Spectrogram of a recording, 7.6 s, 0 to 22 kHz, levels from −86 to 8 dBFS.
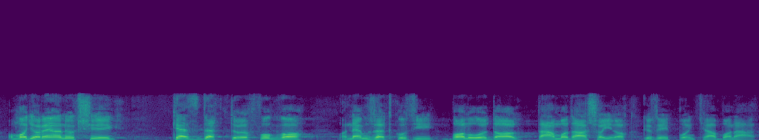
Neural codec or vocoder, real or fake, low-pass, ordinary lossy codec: codec, 16 kHz, 4 kbps, FunCodec, trained on LibriTTS, 50 frames a second; fake; 7.2 kHz; none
